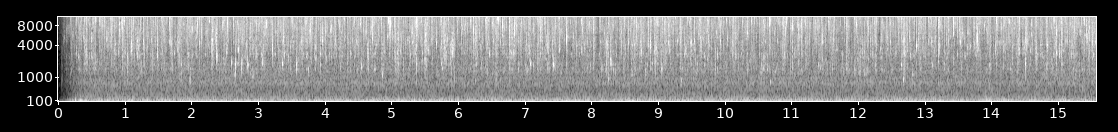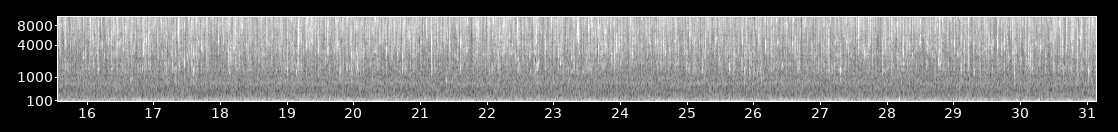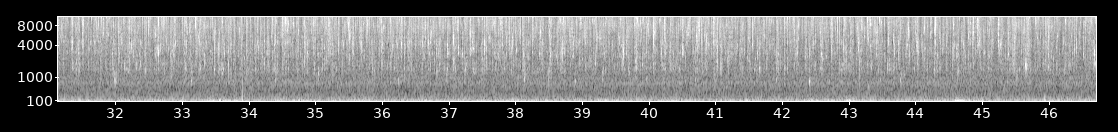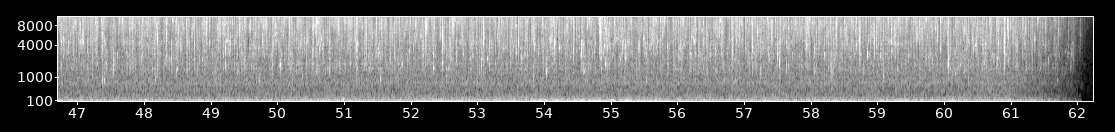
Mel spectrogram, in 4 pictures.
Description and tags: bm drip
Small stream splashing on to rocks.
